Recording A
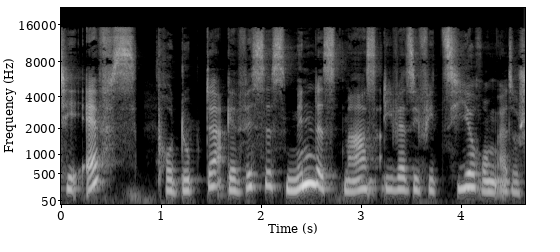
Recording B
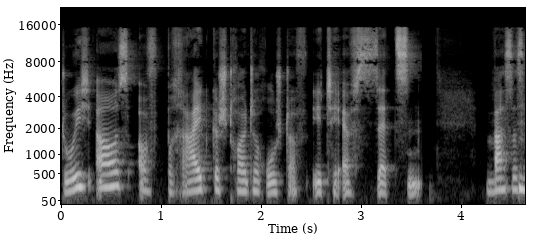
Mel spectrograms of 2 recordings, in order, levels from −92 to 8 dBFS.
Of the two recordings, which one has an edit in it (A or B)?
A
